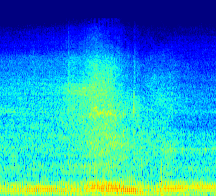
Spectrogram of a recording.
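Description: A motorcycle passes close by with an engine roar that rises and fades.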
